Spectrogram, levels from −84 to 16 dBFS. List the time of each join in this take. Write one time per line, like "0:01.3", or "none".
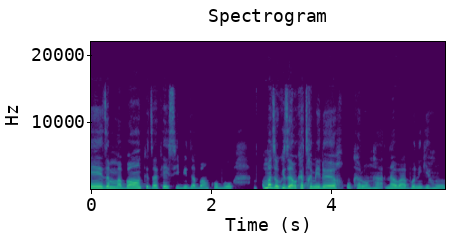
0:02.6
